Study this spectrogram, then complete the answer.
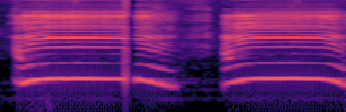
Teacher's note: mim ini ada di asyafatain dua bibir. Kemudian ada di alkhais rongga hidung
